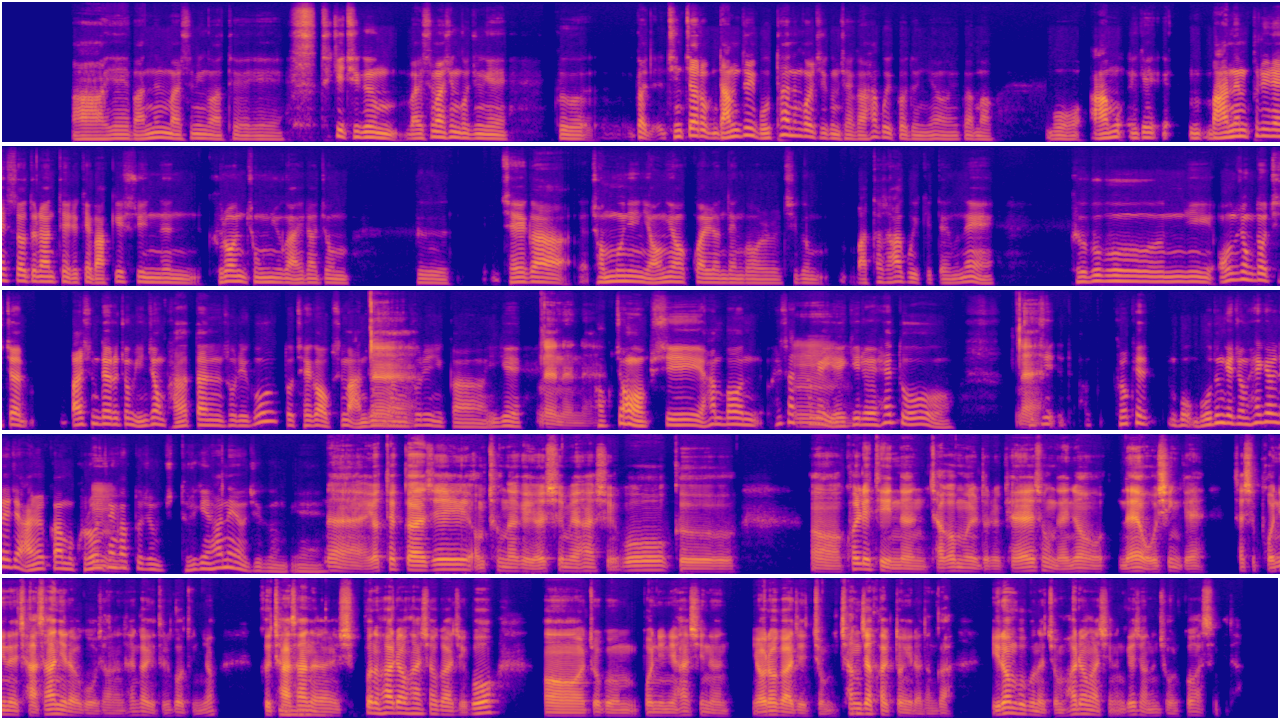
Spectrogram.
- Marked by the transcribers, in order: other background noise; tapping; in English: "퀄리티"
- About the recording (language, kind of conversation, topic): Korean, advice, 매주 정해진 창작 시간을 어떻게 확보할 수 있을까요?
